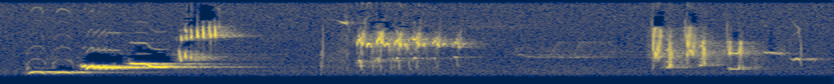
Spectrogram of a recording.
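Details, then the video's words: Common blackbird phrase opening with clear fluted whistles, then breaking into high, rapid, scratchy twittering notes, with a second high chattering burst after a short pause. "Common Blackbird Call/Song/Sound - Chirping/Singing Birds"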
